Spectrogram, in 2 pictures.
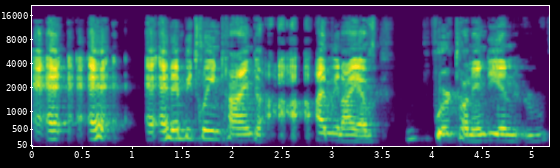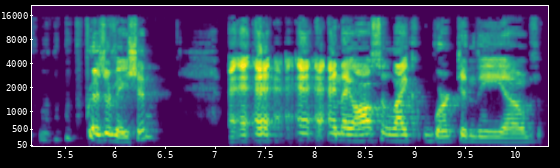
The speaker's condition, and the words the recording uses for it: Stuttering. They say, you are incredibly fluent when you like walk into a crashing situation.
